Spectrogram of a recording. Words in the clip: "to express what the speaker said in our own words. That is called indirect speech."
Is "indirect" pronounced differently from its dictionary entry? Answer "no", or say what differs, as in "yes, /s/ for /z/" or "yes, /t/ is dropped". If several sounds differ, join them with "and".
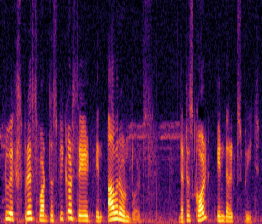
no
